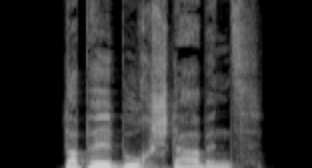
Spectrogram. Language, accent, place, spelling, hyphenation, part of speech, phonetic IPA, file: German, Germany, Berlin, Doppelbuchstabens, Dop‧pel‧buch‧sta‧bens, noun, [ˈdɔpl̩ˌbuːxˌʃtaːbn̩s], De-Doppelbuchstabens.ogg
- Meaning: genitive singular of Doppelbuchstabe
